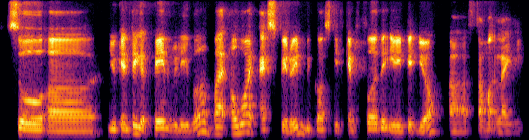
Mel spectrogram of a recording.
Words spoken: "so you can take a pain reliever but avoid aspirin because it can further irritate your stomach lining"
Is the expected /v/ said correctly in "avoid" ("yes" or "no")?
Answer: no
